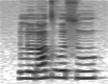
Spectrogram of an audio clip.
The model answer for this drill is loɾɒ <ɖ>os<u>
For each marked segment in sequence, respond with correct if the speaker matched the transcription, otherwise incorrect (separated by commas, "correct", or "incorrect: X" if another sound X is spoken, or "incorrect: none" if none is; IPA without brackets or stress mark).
incorrect: dʱ, correct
